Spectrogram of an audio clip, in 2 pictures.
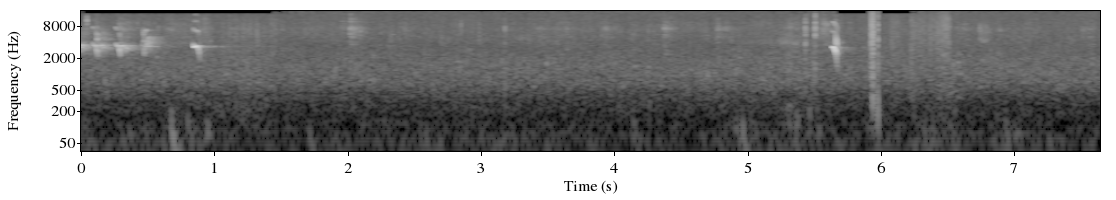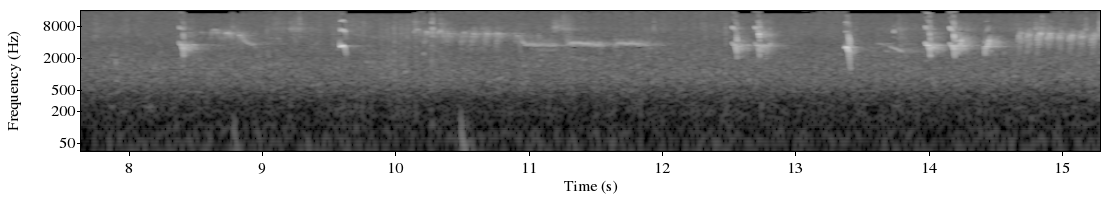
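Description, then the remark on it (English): A wild bird calls with short, high chirps and a few brief warbled phrases scattered across a steady background hiss, with occasional soft clicks and thumps. “Wild bird.”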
